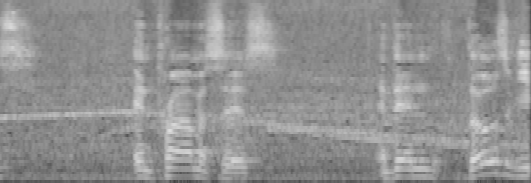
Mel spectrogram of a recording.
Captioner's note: sirens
